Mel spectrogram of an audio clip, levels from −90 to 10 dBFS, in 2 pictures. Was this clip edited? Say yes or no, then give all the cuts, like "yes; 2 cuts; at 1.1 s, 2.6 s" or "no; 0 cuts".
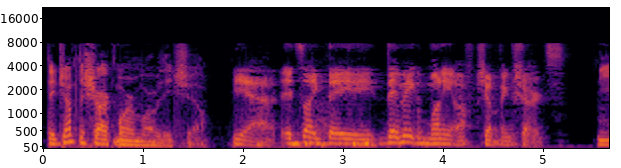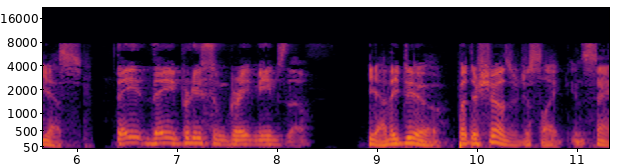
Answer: no; 0 cuts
